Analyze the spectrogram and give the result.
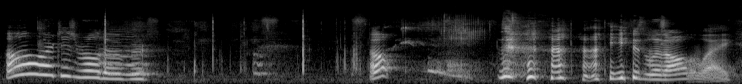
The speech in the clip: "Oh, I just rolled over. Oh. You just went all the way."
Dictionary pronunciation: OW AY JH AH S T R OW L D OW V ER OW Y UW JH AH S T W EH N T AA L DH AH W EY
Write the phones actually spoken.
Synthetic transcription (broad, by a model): OW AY JH AH S T R OW L D OW V ER OW Y UW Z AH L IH T AA L DH AH W EY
